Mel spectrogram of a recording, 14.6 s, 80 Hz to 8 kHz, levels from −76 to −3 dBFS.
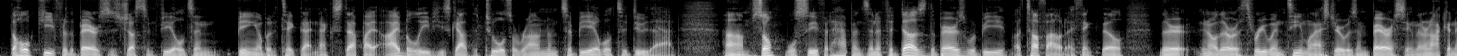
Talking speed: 280 wpm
